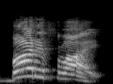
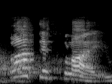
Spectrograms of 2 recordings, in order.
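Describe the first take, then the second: First: It is said in an American accent. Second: It is said in a British accent.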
